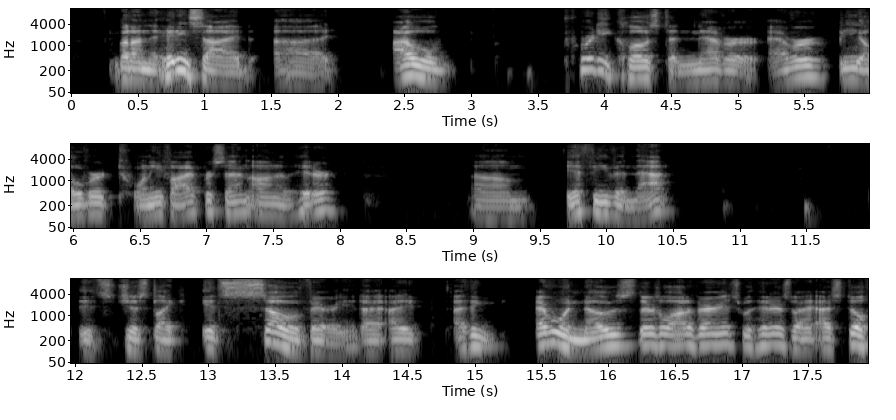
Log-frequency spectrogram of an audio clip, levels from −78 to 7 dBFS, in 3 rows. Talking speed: 155 wpm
